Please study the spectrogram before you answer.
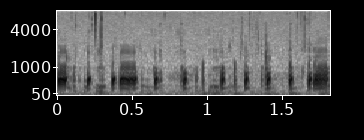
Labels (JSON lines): {"label": "biophony, knock croak", "recorder": "SoundTrap 300"}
